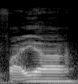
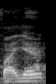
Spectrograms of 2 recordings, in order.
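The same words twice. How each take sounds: First: It is said with a British-style accent. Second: It is said with an American-style accent. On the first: This is how the locals say it. "tapi fire" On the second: This is not how the locals say it. "bukan fire"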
